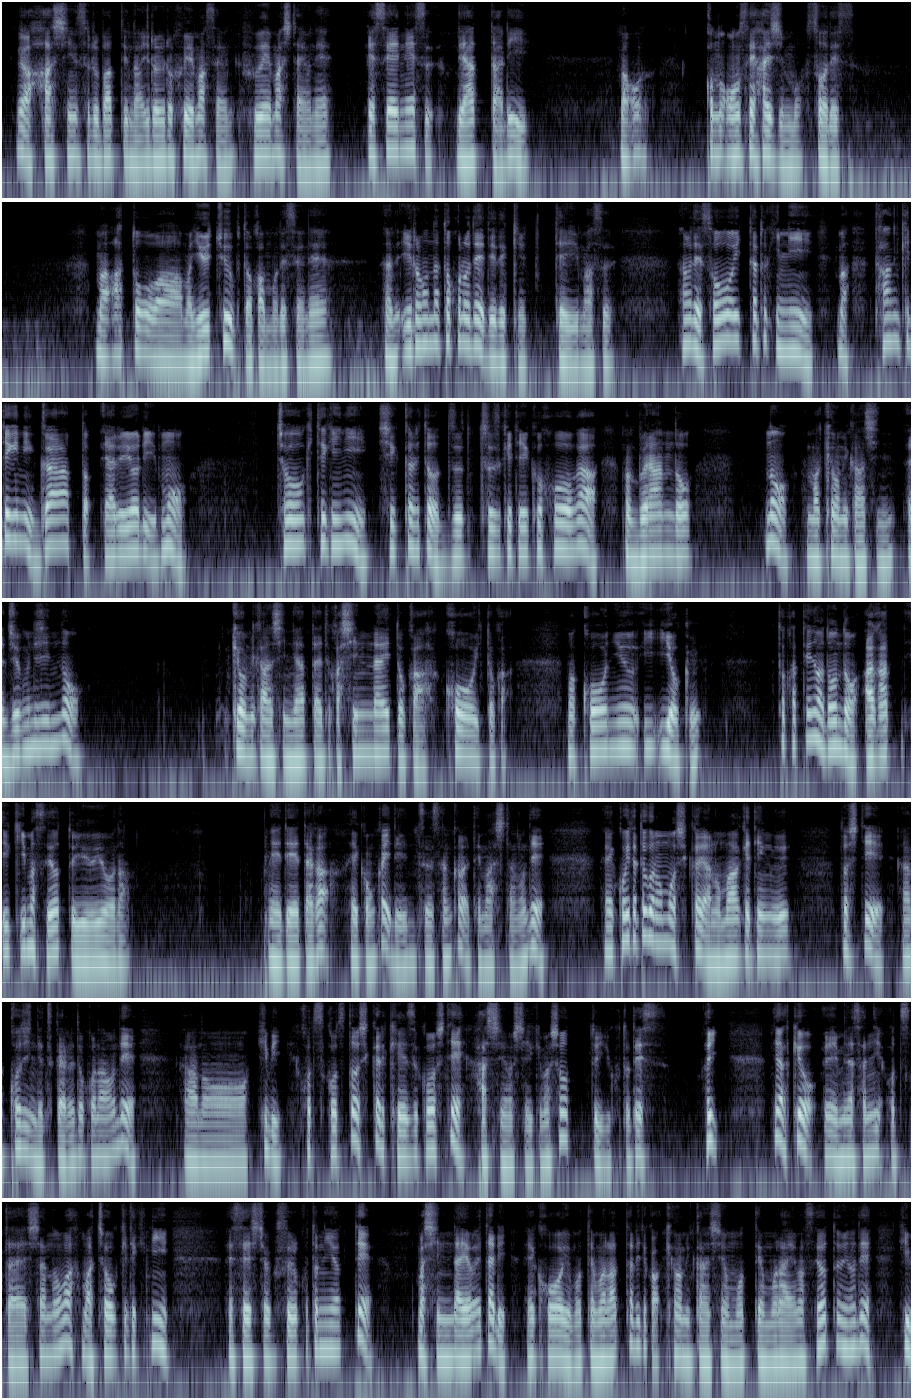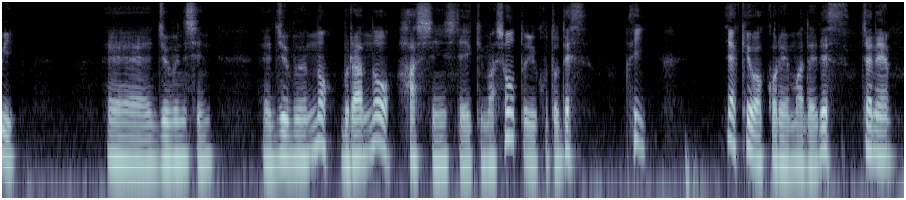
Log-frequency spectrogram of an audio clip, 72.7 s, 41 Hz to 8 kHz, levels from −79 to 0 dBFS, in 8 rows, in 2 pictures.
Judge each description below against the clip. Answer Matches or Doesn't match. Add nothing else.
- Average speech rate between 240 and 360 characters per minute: Matches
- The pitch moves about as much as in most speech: Doesn't match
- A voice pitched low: Matches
